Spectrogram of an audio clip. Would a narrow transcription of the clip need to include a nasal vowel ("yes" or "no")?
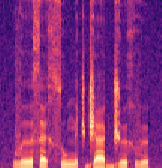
no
